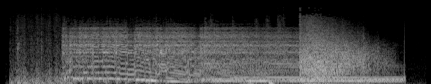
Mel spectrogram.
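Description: Imaging from linear upsampling runs through the whole clip. The rate was doubled from 24 kHz to 48 kHz by joining neighbouring samples with straight lines, and that crude interpolation filters poorly. The upper part of the original band sounds dulled, and a mirrored copy of the spectrum remains between 12 kHz and 24 kHz, roughly 35 dB below the signal. This image is audible as a faint metallic shimmer on the brightest, hissiest sounds.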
